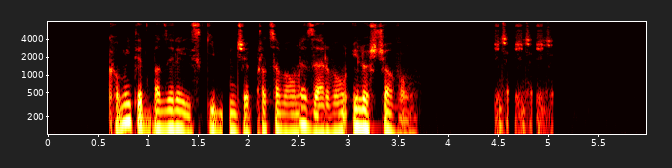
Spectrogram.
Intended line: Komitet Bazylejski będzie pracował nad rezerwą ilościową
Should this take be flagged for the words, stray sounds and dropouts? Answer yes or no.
yes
